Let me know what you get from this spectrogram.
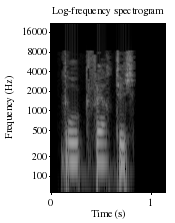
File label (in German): "druckfertig", German; adjectives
